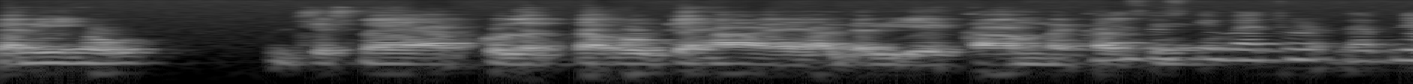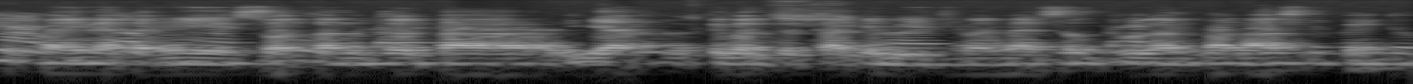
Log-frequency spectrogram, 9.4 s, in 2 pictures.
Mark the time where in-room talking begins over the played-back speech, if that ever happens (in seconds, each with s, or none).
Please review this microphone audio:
3.7 s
